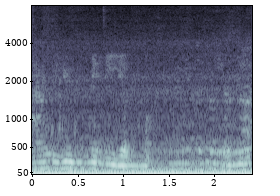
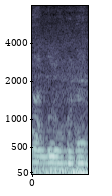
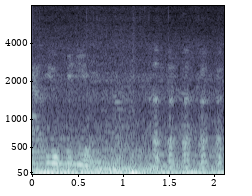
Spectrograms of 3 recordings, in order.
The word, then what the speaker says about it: aluminium: is made lightweight metal which when spoken has five syllables it is aluminium notating aluminum okay it's not aluminum it's aluminium so we don't go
